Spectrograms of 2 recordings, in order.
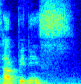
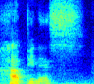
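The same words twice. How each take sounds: First: The word begins without any h sound. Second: The word begins with a clear h sound. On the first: "for our dialect is happiness" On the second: "For the standard English"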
